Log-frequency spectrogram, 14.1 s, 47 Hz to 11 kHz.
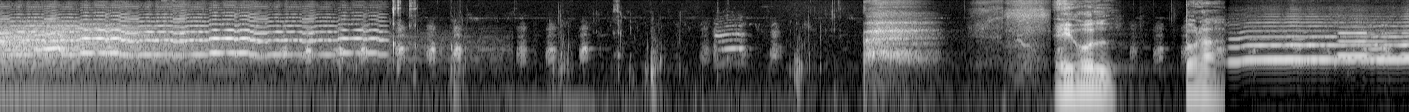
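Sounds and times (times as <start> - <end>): loud noisy burst: 0.0 - 3.3
background music: 0.0 - 4.4.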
